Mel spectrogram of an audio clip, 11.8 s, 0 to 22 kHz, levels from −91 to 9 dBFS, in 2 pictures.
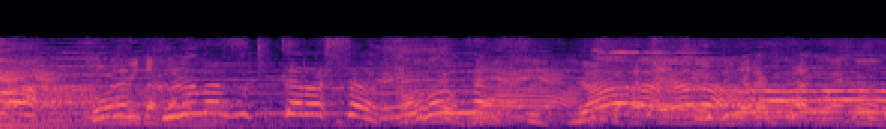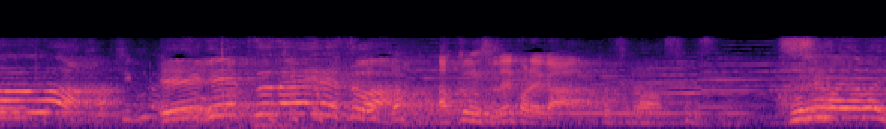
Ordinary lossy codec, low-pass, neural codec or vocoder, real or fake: AAC, 48 kbps; 7.2 kHz; none; real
